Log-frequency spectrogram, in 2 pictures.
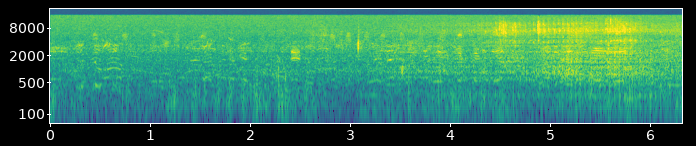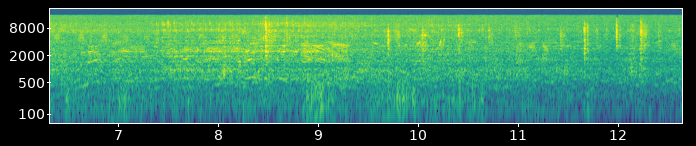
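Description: Men talk casually outdoors at a distance.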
